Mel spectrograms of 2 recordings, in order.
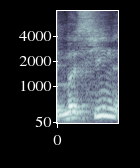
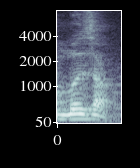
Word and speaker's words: Mosin: meilleure facture que celui-ci attention à prononcer mossine et non Mosin ce fusil est chambré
